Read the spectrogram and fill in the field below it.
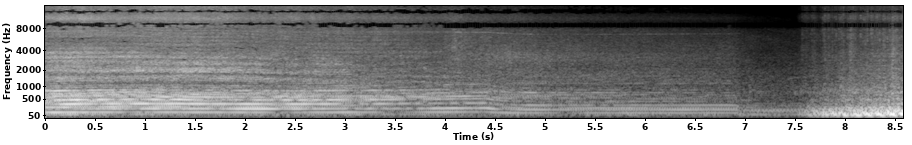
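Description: A race car engine roars down the track and fades into the distance.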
